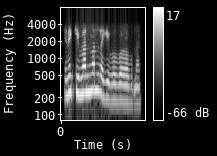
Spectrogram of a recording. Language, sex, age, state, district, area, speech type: Assamese, female, 45-60, Assam, Dhemaji, rural, conversation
